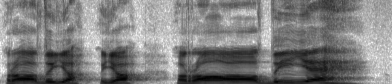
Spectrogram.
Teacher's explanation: Нужно обращать внимание, чтобы я после звука дад не было твердым.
